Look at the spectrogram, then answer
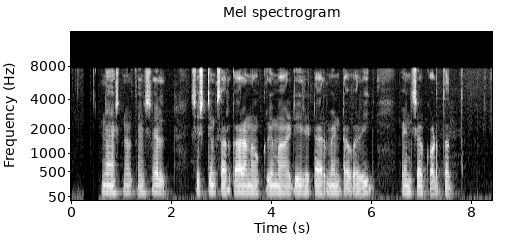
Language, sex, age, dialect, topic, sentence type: Kannada, male, 18-24, Northeastern, banking, statement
